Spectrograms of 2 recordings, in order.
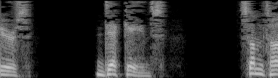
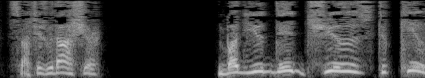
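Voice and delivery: higher-pitched, deliberate character voice; accusing grandmother; 6 semitones higher than usual. Acted. Grandmother blames her granddaughter for the killings, accusing. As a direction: lay blame with pointed composure.

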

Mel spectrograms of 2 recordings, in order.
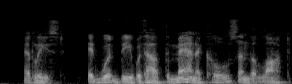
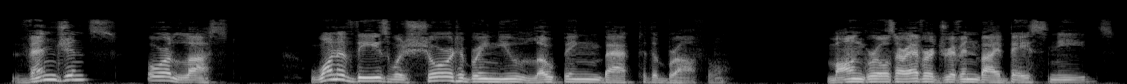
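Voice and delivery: gloating; 5 semitones higher, 6 dB louder than usual. Acted. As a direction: savour every word. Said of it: "came a gloating voice".

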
